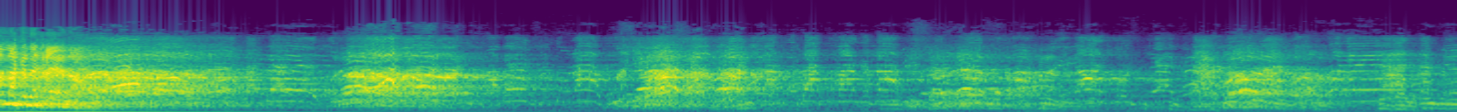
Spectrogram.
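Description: A large crowd of men chants and shouts loudly in unison outdoors.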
